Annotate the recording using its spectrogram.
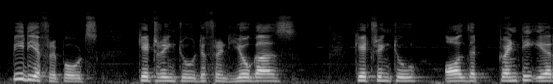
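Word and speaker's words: योग: So Yog or yoga, I will use the term yoga more, but yoga is a wrong word pronunciation. It is more a Western pronunciation, but the true pronunciation is Yog.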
